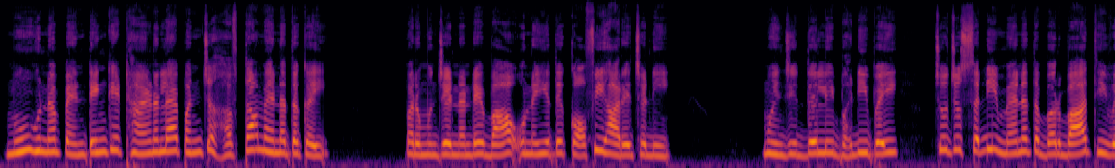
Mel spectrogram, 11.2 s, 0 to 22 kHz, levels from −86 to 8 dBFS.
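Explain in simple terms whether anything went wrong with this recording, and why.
Nothing went wrong here; the speech comes through steadily, with no dropouts, glitches or odd noises anywhere along the way.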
